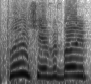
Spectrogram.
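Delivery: high-pitched mock yell; rallying cry, only half shouted; imitated yelling. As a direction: imitate the bossy guy in chat. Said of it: "He's yelling".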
